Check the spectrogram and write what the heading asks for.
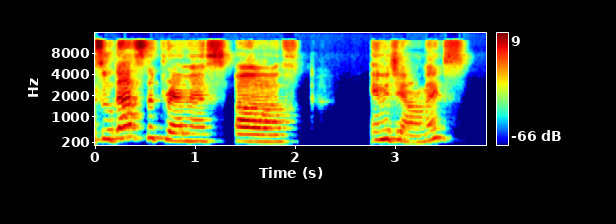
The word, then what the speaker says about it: imageomics: images so we got to practice so it's imic so say it with me imic again image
